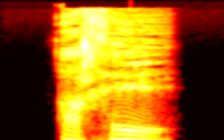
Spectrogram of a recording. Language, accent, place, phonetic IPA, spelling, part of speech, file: German, Germany, Berlin, [aˈxɪl], Achill, proper noun, De-Achill.ogg
- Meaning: 1. Achilles; alternative form of Achilleus 2. a male given name from Ancient Greek, of rare usage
